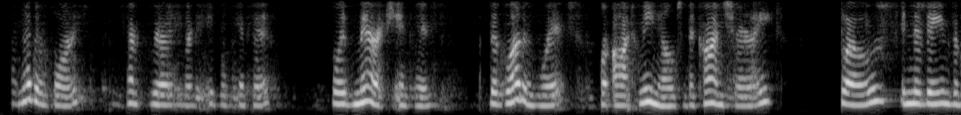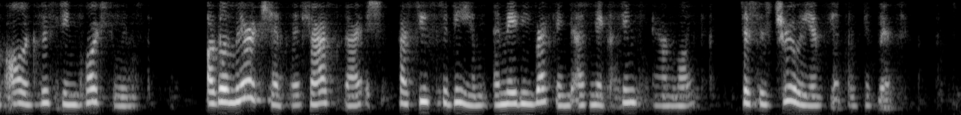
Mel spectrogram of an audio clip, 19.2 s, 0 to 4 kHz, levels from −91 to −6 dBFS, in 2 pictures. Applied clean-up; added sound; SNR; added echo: neural mask model DeepFilterNet 3.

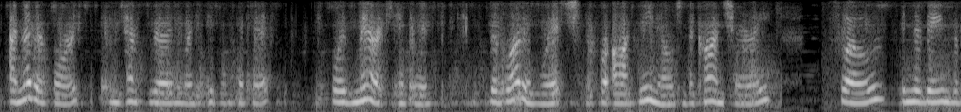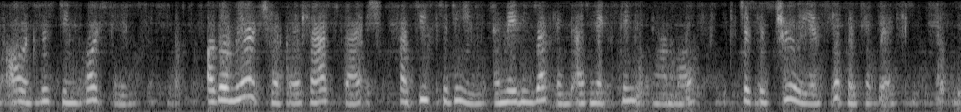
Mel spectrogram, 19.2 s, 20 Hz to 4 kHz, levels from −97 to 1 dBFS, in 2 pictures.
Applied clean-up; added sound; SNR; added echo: neural separator model SepFormer DNS4.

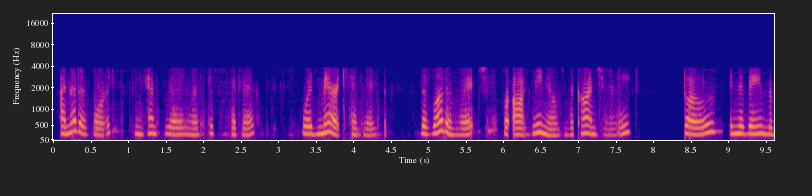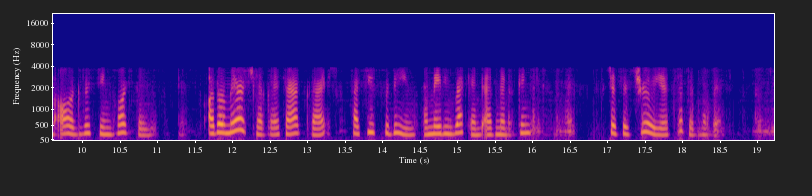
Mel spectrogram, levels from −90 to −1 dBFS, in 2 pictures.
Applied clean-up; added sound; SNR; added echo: neural separator model SepFormer WHAMR!.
